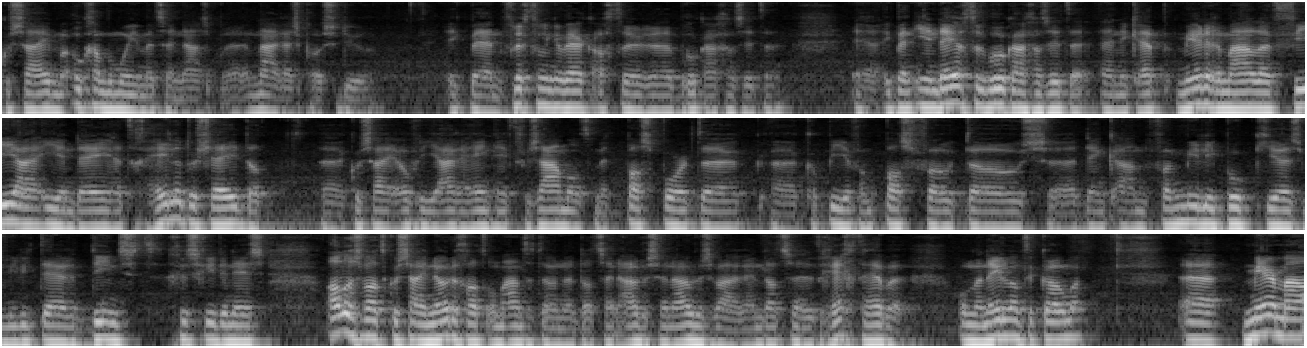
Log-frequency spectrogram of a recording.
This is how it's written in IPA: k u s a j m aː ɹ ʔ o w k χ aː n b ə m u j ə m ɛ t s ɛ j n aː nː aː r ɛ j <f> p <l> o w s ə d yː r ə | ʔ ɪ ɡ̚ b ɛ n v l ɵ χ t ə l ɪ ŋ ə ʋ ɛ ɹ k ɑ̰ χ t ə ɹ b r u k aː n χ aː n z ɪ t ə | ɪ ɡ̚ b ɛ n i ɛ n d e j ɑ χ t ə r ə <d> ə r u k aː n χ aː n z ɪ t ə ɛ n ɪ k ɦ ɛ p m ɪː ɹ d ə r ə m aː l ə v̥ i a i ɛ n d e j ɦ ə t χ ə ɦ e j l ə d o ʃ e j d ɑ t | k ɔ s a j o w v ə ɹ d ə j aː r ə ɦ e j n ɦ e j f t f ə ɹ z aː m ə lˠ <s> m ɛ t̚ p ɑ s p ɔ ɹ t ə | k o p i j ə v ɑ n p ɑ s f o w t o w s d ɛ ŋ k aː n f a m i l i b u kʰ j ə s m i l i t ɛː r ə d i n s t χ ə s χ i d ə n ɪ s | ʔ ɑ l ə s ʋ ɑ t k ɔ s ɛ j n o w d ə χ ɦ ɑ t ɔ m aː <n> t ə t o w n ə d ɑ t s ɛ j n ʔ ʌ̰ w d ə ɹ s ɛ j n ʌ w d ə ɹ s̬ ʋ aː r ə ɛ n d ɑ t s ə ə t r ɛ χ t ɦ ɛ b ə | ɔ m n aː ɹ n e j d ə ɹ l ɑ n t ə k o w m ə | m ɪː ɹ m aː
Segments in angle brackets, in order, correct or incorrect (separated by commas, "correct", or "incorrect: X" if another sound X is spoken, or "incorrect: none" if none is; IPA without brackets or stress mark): incorrect: s, incorrect: r, incorrect: b, incorrect: t, correct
